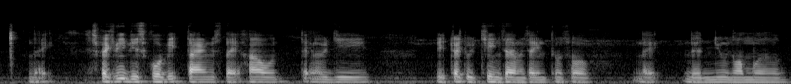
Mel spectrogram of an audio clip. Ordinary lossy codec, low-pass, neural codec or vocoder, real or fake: none; 7.2 kHz; none; real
